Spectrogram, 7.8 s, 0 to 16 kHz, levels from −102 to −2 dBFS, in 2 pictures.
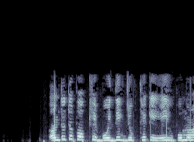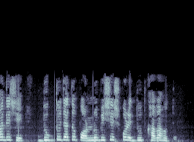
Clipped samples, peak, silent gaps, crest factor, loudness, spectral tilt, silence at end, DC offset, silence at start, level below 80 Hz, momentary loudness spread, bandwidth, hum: under 0.1%; -4 dBFS; none; 16 dB; -19 LUFS; -4 dB/octave; 0.35 s; under 0.1%; 0.85 s; -58 dBFS; 6 LU; 7.8 kHz; none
